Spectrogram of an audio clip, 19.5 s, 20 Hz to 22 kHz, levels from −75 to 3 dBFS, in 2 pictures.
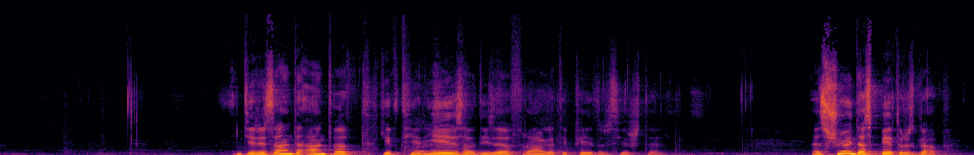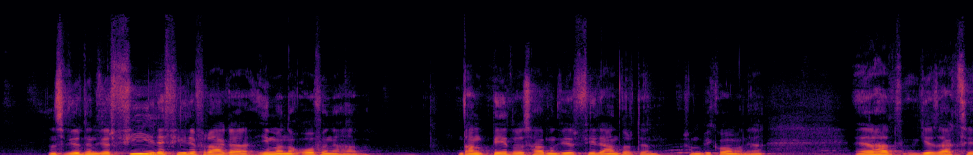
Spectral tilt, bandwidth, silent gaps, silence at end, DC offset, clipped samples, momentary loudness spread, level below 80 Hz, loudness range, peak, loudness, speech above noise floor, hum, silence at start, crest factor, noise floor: -6 dB/octave; 19 kHz; none; 0 s; under 0.1%; under 0.1%; 14 LU; -66 dBFS; 5 LU; -4 dBFS; -21 LUFS; 36 dB; none; 2.3 s; 18 dB; -56 dBFS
